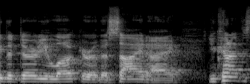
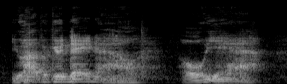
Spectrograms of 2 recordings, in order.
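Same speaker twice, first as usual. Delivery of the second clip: put-on low, rough, raspy, rusty old voice; 6 semitones lower, 4 dB quieter than usual. Retelling a movie scene of a man walking away: rusty old Clint Eastwood voice. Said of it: "talk like a rusty old Clint Eastwood".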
